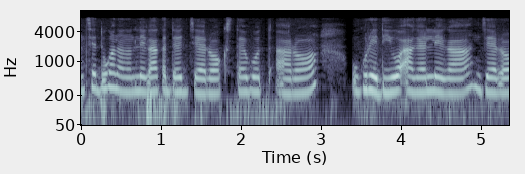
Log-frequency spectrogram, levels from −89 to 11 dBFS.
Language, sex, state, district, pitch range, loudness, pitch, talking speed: Chakma, female, Tripura, West Tripura, 230-250 Hz, -17 LUFS, 235 Hz, 135 wpm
